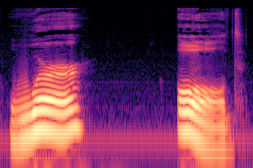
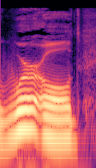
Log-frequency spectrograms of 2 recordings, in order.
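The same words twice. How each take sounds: First: The two words are said slowly and apart. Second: The two words are said quickly and run together.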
